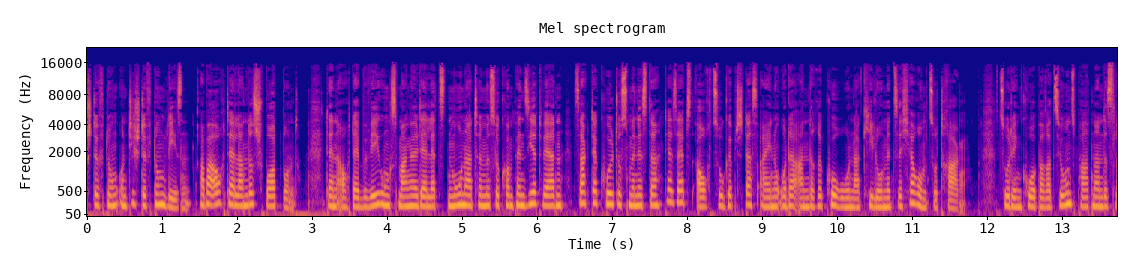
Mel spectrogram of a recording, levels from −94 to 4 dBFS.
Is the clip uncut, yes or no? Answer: yes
